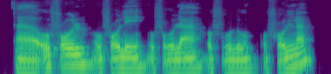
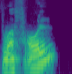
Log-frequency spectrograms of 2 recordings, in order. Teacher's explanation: this u prefix or e in the other vowel classes is elided whenever this word is not phrase initial, so, or utterance initial.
